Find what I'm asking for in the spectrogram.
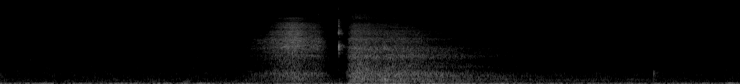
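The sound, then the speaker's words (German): One deep, spontaneous breath, a soft airy rush that swells and fades over roughly a second and a half, set in an otherwise quiet stretch with a steady low hiss. “Gerade als ich in dieses Nachspüren reingegangen bin, da ist nochmal so ein tiefer Atemzug gekommen.”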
